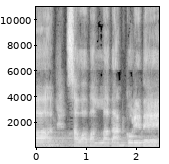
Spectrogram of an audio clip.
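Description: A man's voice chanting in a melodic, sung delivery, holding one steady pitch from about a second in.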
